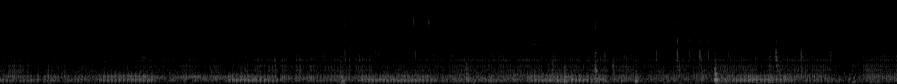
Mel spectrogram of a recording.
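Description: Domestic cat purring, the purr swelling and fading with each breath about once a second. A few faint clicks and one sharp tick about seven seconds in.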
